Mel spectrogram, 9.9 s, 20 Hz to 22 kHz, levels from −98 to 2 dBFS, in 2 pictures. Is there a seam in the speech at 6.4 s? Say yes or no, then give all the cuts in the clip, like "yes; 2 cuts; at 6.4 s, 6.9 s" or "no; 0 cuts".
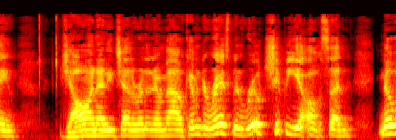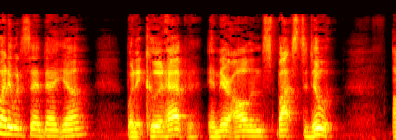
no; 1 cut; at 4.7 s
